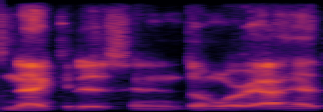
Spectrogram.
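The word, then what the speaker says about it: Natchitoches: How do I say this? Natachis. Um, it's pronounced Nacades.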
